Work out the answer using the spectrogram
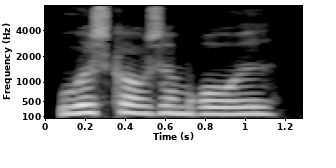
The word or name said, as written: urskovsområde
